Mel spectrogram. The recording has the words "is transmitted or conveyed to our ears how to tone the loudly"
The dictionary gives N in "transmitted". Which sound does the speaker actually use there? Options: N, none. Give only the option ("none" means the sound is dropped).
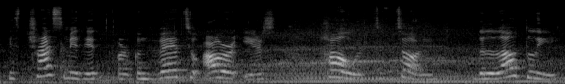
N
